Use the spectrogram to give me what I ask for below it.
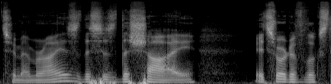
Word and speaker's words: Shai: Shai this is the Shai and it's pronounced sh as in shake and this is one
